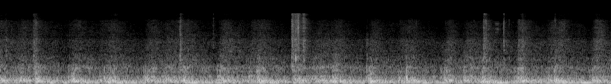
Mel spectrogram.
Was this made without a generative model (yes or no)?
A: yes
